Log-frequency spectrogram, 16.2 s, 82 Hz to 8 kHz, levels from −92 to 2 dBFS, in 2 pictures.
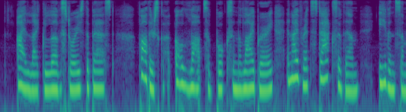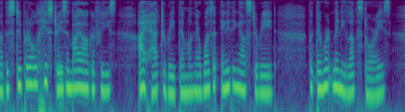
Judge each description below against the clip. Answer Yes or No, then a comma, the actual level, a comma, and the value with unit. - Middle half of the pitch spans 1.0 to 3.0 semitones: Yes, average, 2.7 semitones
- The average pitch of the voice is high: Yes, high, 210 Hz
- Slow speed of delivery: No, average, 175 wpm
